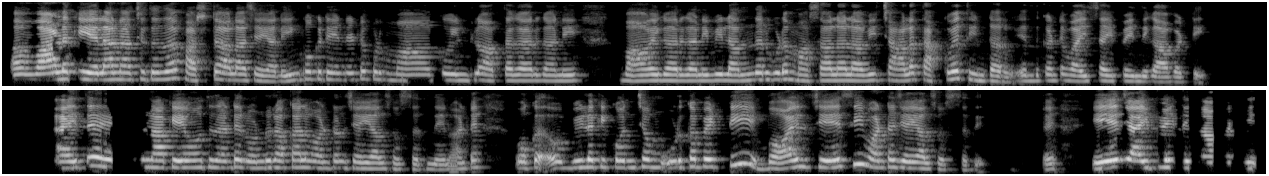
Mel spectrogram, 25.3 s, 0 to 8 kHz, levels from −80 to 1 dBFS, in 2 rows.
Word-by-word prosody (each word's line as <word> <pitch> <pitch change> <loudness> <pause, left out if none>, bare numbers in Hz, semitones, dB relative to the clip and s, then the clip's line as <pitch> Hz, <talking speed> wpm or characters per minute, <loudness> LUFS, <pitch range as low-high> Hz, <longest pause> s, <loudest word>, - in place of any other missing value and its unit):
ఆ! - - +3 0.2
వాళ్ళకి 260 +4 +6
ఎలా 240 0 +5
నచ్చుతుందో 250 +1 -1
ఫస్ట్ 215 +2 -2
అలా 220 -1 0
చేయాలి. 190 -3 -3
ఇంకొకటెంటంటే 240 0 -5
ఇప్పుడు 255 -2 -7 0.2
మాకు 210 +1 -6
ఇంట్లో 215 +2 -6
అత్తగారు‌ 205 0 -3
గాని, 200 0 -3 0.6
మావయ్య‌‌‌‌‌‌‌‌‌‌‌‌‌‌‌‌‌‌‌‌‌‌‌‌‌‌‌‌‌‌‌‌‌‌ 205 +2 0
గారు 205 -1 0
గాని 205 0 0
వీళ్ళందరూ 220 +3 -1
గూడా 255 +2 0
మసాలాలవి 210 0 -1
చాలా 210 +2 -1
తక్కువే 250 +6 +1
తింటారు. 200 -6 -4 0.2
ఎందుకంటే 205 +2 -8
వయసయిపెయింది 190 -1 -3
గాబట్టి. 165 - -4 1.3
అయితే 235 +7 +4 0.2
ఇప్పుడు 260 0 -12
నాకేమవుతదంటే, 245 0 +2
రెండు 230 +1 -3
రకాల 250 +1 -2
వంటలు 230 +1 -6
చేయాల్సొస్తది 200 -4 -4
నేను. 175 0 -7
అంటే 205 +4 -5 0.5
ఒక 220 - -10 0.2
ఆహ్, 225 - -2
వీళ్ళకి 260 +2 +1
కొంచెం 245 +2 -1 0.2
ఉడకబెట్టి 275 - +1 0.3
బాయిల్ 235 +6 +2
చేసి 260 +7 +4
వంట 250 0 -1
జేయాల్సొస్తది. 205 - -3 0.7
ఆహ్, - - -8 0.5
ఏజ్ - - +8
అయిపెయింది 255 - +2
కాబట్టి. 215 - -3
225 Hz, 110 wpm, -22 LUFS, 205-250 Hz, 1.3 s, ఏజ్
